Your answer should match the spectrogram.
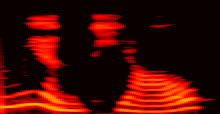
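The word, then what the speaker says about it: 面条: Sebenarnya ini bacanya mian tiao.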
